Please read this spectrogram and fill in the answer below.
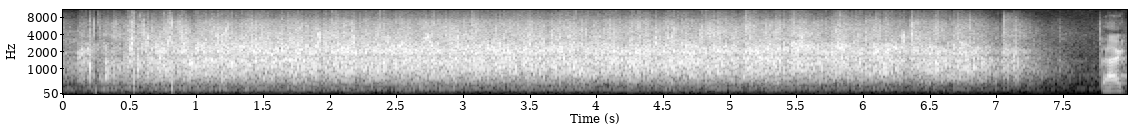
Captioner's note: applause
